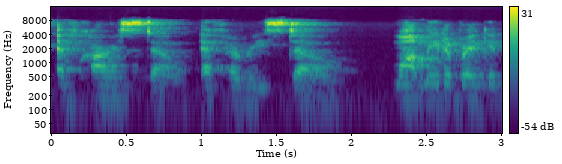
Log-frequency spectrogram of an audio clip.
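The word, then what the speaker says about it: ευχαριστώ: Say it like this. Ef as in effort, then ha like a soft laugh. Re like re in reef. And finish with stoach with a strong sto sound.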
